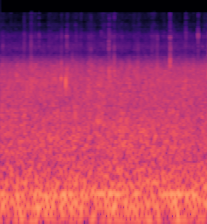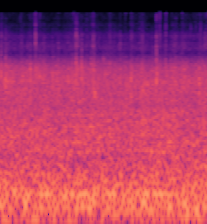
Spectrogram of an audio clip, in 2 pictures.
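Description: Steady rain falling into a shallow puddle, with individual drops heard striking the water now and then.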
